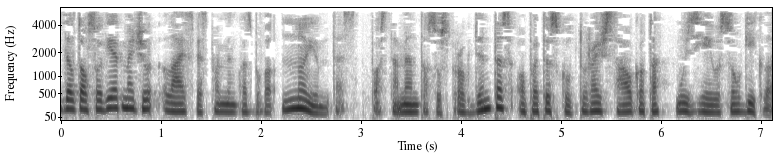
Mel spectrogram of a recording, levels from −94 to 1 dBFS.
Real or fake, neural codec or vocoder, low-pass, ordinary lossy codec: fake; codec, 16 kHz, 1 kbps, X-Codec, HuBERT features, trained on LibriSpeech; 5.4 kHz; MP3, 24 kbps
